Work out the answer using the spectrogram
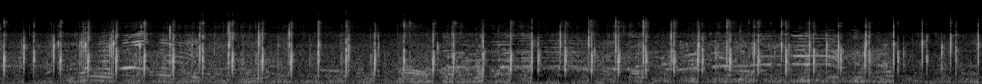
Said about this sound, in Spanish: Aplausos y cariño en esta primera jornada.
